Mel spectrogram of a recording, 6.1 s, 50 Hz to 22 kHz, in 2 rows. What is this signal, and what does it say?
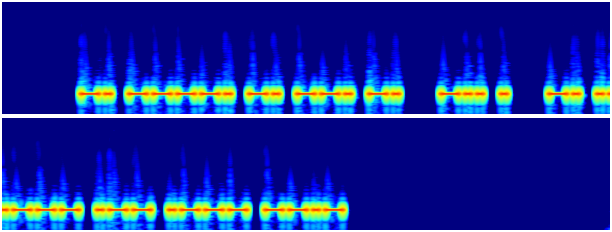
Morse code, heard as a keyed tone, about 40 wpm, 700 Hz. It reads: N9NGN DE N2WJQ
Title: USA Callsign DE Callsign 40wpm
